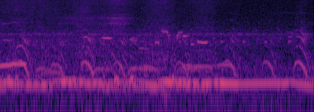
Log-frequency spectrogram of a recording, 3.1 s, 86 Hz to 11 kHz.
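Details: Lekking greater prairie-chickens near Wray, Colorado, mid-April 2011, give a sustained low boom beneath a rapid series of arching, hooting whoops repeated about every quarter second.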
